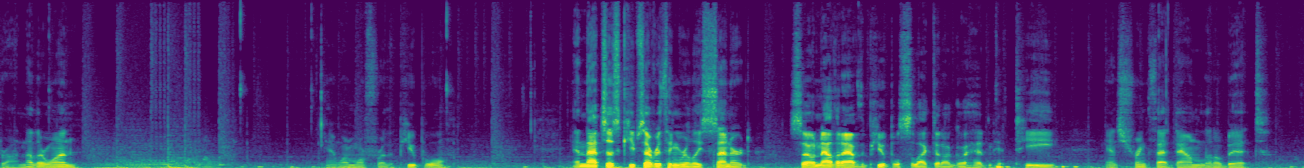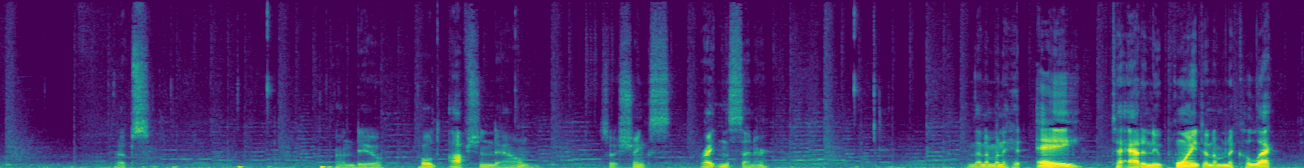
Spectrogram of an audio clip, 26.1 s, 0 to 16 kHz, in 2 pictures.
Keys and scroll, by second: 9.9 t, 23.6 a.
